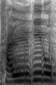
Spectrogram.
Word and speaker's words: 닭이: 그래서 닭이 발음할 때 달기로 발음이 되는 이유는이 기억이 그냥 요쪽으로 넘어가게 되니까 본인의 음가대로 뭔가 바뀌는게 없이 그냥 넘어가게 된 넘어가게 된다고.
